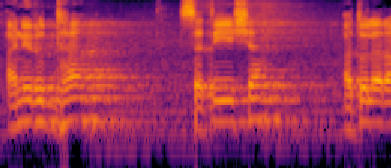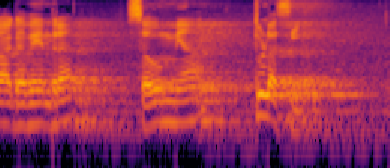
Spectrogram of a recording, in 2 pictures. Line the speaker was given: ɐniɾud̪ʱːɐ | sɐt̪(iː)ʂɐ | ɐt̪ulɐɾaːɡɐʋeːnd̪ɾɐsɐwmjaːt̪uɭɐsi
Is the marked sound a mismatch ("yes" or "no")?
no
